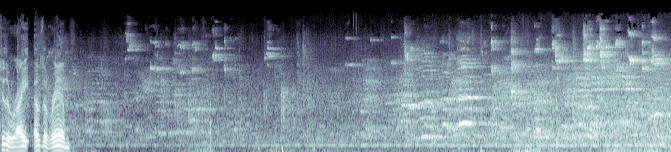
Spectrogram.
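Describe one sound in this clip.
A crowd chatters and cheers in an echoing gym.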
